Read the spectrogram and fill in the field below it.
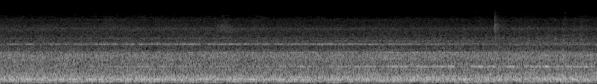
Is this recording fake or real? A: real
